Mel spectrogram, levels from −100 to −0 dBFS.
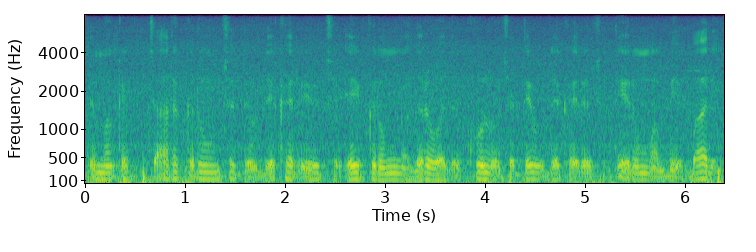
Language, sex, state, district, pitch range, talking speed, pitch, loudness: Gujarati, male, Gujarat, Gandhinagar, 115-120 Hz, 225 wpm, 115 Hz, -16 LUFS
